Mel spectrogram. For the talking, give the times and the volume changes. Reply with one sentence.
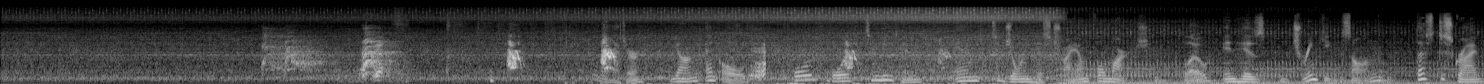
You can hear the talking from 5.9 to 14.8 s, at a steady volume.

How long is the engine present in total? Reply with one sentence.
The engine can be heard for 15 seconds in total.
